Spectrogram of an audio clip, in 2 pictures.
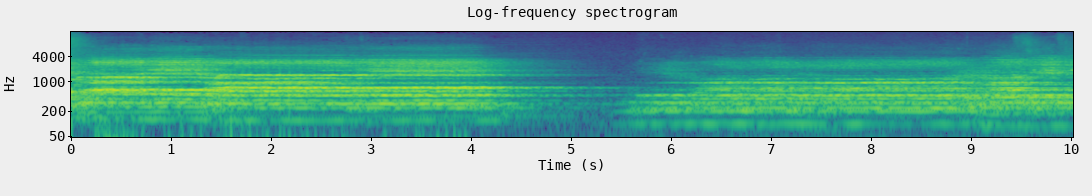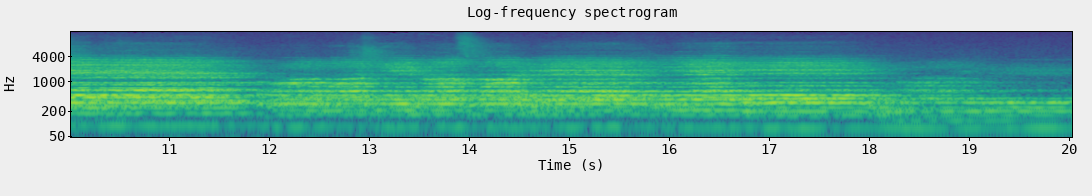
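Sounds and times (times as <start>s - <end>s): choir singing chant: 0.0s - 20.0s.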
